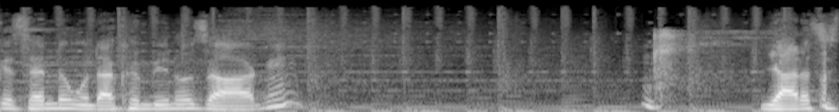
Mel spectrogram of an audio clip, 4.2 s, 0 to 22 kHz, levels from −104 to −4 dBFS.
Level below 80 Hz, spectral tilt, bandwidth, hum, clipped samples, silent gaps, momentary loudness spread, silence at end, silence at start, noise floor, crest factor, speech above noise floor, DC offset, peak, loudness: -44 dBFS; -6 dB/octave; 16.5 kHz; none; under 0.1%; none; 24 LU; 0 s; 0 s; -42 dBFS; 20 dB; 22 dB; under 0.1%; -4 dBFS; -22 LUFS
